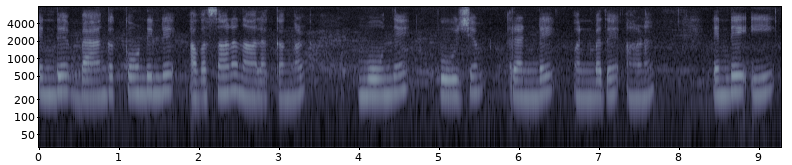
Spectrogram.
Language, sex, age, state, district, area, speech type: Malayalam, female, 18-30, Kerala, Alappuzha, rural, spontaneous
